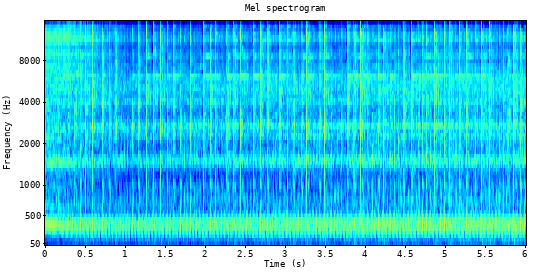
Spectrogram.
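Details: Stihl MS200T saw with aftermarket carburetor and intake boot, new carb kit fitted, warm after cold start: busy steady buzz whose pitch creeps upward, much smoke; goes out of tune when warm, high idle.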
